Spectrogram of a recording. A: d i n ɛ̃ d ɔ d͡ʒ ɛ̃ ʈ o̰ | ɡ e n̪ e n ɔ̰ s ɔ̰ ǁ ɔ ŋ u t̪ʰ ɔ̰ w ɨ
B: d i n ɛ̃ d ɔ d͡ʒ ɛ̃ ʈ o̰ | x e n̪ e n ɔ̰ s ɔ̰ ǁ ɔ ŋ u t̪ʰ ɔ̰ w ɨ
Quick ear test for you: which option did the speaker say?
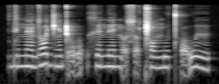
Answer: B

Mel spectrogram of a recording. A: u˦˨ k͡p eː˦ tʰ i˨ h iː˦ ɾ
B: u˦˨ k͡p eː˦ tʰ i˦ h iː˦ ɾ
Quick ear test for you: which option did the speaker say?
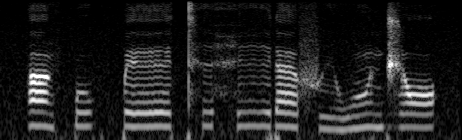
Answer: B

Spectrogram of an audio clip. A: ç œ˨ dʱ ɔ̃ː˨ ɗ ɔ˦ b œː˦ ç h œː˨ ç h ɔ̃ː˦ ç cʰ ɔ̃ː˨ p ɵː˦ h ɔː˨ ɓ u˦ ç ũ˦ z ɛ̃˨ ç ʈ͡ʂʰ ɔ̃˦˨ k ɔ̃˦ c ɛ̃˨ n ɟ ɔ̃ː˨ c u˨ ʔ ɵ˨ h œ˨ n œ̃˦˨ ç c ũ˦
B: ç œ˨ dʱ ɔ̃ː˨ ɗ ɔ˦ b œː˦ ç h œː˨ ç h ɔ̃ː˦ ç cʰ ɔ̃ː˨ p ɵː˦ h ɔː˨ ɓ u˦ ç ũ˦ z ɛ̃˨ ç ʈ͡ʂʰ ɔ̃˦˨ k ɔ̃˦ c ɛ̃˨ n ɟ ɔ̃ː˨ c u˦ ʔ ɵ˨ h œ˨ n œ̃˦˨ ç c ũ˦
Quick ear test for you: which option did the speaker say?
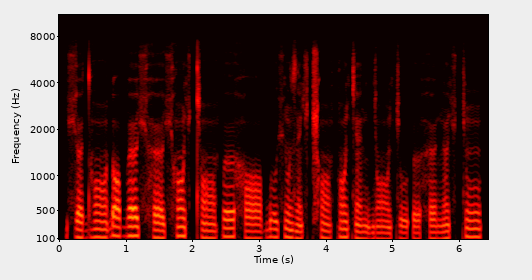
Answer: A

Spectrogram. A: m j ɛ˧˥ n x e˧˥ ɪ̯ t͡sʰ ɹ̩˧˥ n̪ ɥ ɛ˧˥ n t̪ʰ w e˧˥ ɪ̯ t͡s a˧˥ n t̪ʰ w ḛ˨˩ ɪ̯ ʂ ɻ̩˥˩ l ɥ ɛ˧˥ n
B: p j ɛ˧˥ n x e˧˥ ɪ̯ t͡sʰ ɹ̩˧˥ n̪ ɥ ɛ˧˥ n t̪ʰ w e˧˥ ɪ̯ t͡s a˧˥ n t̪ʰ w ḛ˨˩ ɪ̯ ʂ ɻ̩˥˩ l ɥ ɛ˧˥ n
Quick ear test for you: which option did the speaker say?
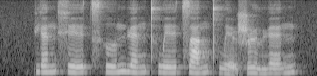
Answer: B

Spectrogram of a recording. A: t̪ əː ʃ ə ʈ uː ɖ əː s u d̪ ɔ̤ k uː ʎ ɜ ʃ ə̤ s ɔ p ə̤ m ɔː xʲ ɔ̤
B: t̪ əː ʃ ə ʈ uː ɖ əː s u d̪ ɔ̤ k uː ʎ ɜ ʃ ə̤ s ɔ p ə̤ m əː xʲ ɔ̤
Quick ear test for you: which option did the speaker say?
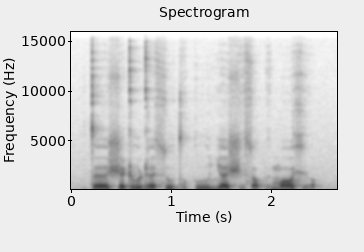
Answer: A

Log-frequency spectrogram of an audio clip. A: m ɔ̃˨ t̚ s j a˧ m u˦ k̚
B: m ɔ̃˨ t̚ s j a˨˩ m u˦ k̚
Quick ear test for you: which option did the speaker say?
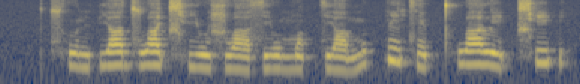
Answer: B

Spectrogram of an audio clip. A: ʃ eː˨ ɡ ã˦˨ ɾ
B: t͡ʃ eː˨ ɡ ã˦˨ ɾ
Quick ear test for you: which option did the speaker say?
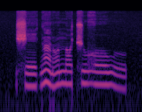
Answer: A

